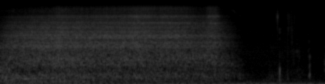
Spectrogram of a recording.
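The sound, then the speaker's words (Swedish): A long, steady airy rush of breath drawn in deeply through the nose for about two seconds, fairly loud, then stopping abruptly into quiet with a couple of faint clicks. “Så släpp ner axlarna, slappna av i ansiktet och ta ett djupt andetag in genom näsan.”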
